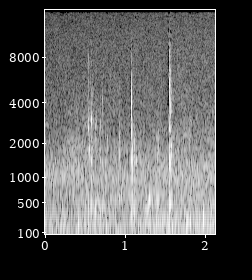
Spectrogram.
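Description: Faint sips and small clicks of someone drinking from a drink can held to the mouth.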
